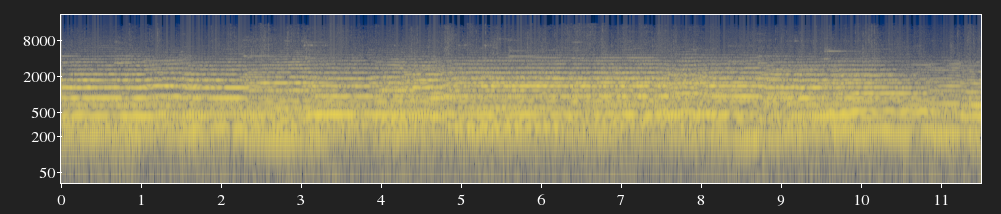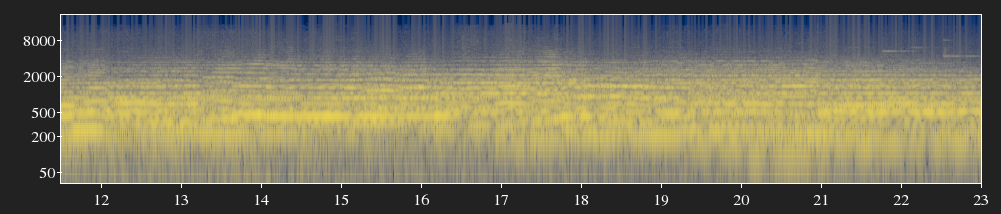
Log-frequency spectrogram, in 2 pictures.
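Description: A concert wind band plays long held, brass-led chords, with saxophones, flute and clarinets in the texture.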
